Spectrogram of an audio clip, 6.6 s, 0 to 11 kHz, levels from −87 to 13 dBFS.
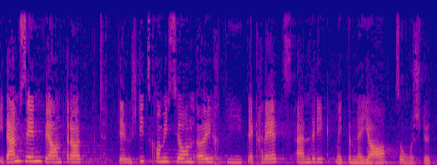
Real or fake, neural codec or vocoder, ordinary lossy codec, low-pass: real; none; none; 9.9 kHz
